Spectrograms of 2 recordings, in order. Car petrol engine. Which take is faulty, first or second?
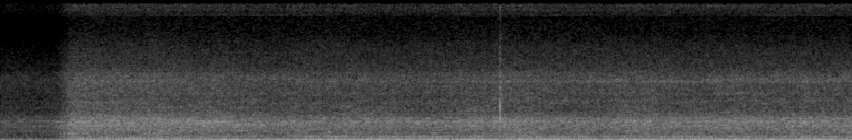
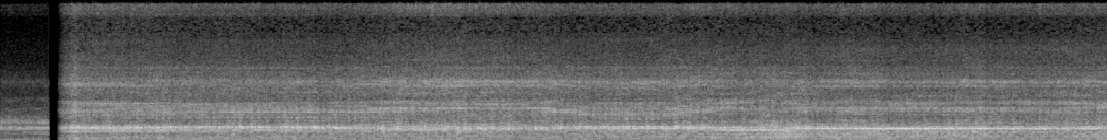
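second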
